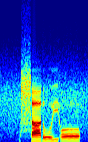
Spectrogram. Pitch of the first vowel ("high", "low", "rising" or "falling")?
low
